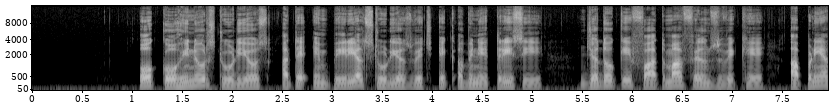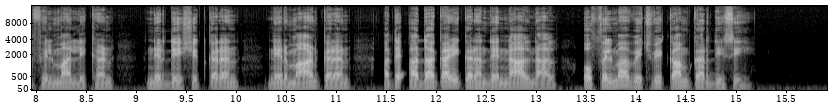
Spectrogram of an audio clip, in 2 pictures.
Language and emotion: Punjabi, neutral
